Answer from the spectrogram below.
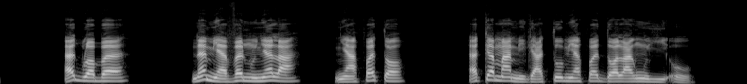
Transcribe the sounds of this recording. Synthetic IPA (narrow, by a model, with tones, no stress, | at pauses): ɛ˦ɡ͡blɔ˨bɛ˦ | nɛ̃˦mĩ˨a˨vɛ˦nũ˨ɲɛ̃˦la˦ | ɲĩ˨a˨ɸɛ˦t̪ɔ˦ | ɛ̰˦kɛ˦mã˦mĩ˨ɡa˨t̪o˦mĩ˦a˨ɸɛ˦d̪ɔ˦la˦ŋũ˦ji˨ʔo̰˨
